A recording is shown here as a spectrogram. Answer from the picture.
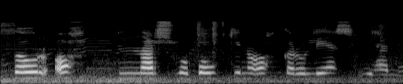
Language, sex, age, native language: Icelandic, female, 12, Icelandic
